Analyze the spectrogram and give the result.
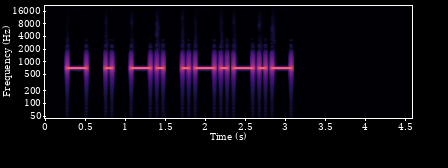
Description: Morse code, heard as a keyed tone, about 15 wpm, 700 Hz. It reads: TEN.
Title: Sentences from Top 1300 Words 15wpm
